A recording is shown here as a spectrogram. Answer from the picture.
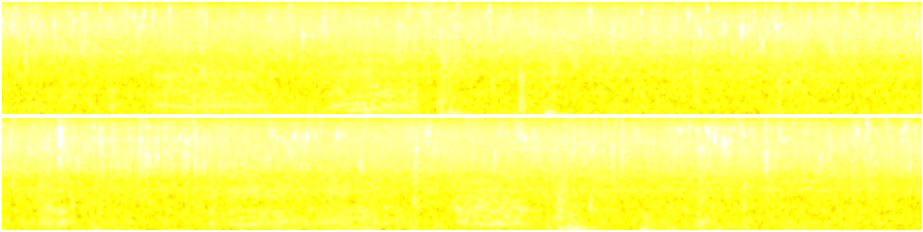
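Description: Egg-and-flour-coated morel mushrooms frying in hot oil in a skillet: a steady sizzle with many small crackles and pops.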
